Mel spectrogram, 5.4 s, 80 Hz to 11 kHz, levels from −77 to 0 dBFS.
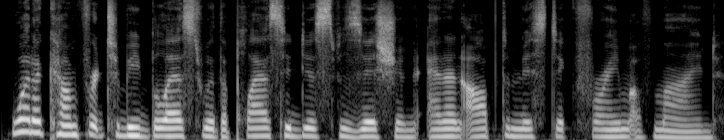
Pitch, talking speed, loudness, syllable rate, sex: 175 Hz, 175 wpm, -18 LUFS, 5.0 syllables/s, female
